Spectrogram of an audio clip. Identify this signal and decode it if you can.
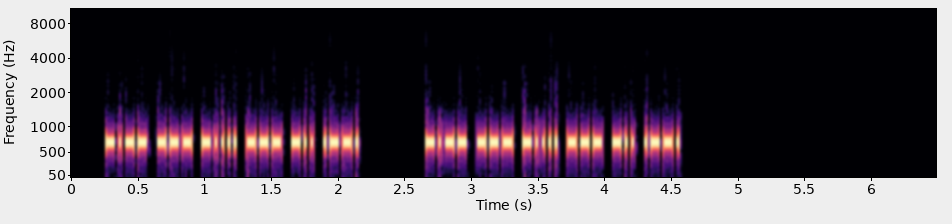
Morse code, heard as a keyed tone, about 50 wpm, 700 Hz. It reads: YO6ODP YO6ODP
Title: DXCC-100 Call Signs - 6 Characters - Repeated 2x - 50wpm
